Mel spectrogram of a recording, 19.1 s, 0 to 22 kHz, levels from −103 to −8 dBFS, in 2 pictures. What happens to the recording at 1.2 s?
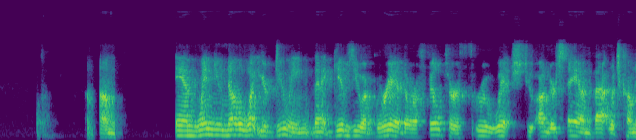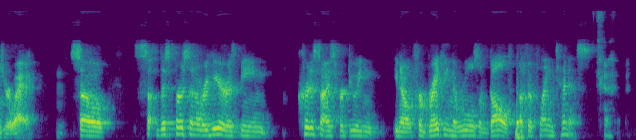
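Nothing goes wrong at 1.2 s; the audio plays through that moment intact, with no dropout, click, glitch or other fault to be heard.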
